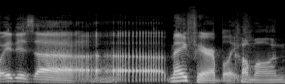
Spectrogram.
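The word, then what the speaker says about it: CMON: cool many or not so it's a hard C so it should be come on not C Mon yeah heart see all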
